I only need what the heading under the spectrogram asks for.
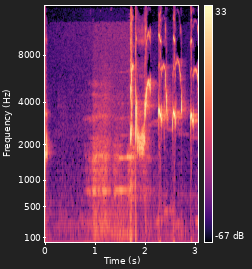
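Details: Orange-headed thrush singing as a lure for a silent bird: after a short stretch of soft background noise, a scratchy phrase leads into several repeated looping whistled notes.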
